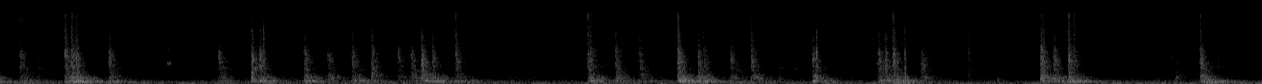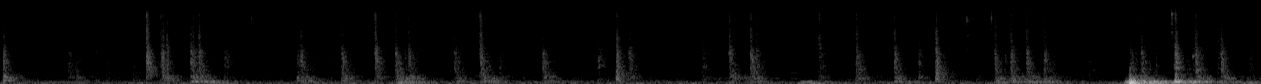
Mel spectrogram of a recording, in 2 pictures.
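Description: Raindrops tapping irregularly on a car's roof and windscreen, heard from inside the car. A louder low thump comes near the end.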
